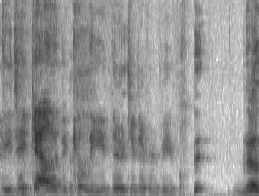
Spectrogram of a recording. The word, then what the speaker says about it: Khalid: I just heard something recently where somebody was pronouncing his name Khaled, and it made me so mad. I was like, no, it's Khalid. He is Khalid.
